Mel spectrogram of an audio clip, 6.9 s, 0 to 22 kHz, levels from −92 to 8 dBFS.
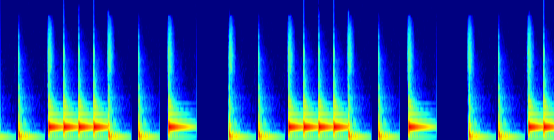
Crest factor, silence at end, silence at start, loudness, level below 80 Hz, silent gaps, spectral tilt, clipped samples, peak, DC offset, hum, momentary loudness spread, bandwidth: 16 dB; 0 s; 0.25 s; -14 LUFS; -38 dBFS; 1.64-1.72 s, 2.00-2.09 s, 2.47-2.86 s, 4.65-4.73 s, 5.00-5.08 s, 5.46-5.84 s; -8 dB/octave; under 0.1%; 0 dBFS; under 0.1%; none; 18 LU; 8.6 kHz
